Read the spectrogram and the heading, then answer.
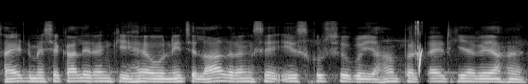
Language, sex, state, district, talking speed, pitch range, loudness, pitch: Hindi, male, Rajasthan, Bikaner, 240 wpm, 135-145 Hz, -14 LUFS, 140 Hz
